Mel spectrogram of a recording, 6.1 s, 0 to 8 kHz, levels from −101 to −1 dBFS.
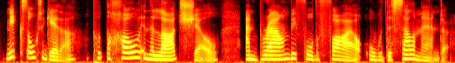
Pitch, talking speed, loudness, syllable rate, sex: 195 Hz, 180 wpm, -19 LUFS, 5.2 syllables/s, female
